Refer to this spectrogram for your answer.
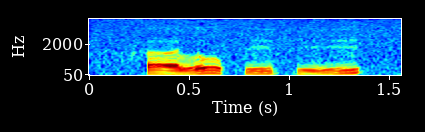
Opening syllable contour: low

